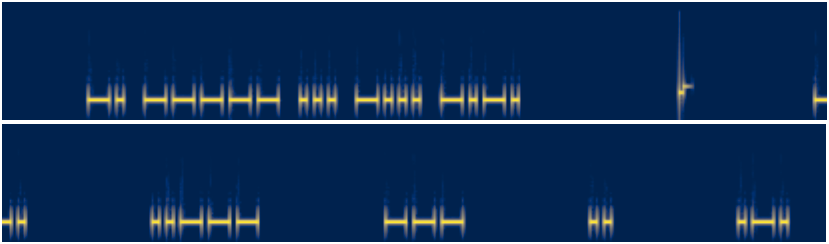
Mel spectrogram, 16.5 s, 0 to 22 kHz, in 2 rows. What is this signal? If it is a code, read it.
Morse code, heard as a keyed tone, about 17 wpm, spaced as for 9 wpm, 700 Hz. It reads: N0SBC N2OIR
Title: USA Call Signs - 5 Characters - 6x Character Spacing - 17wpm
